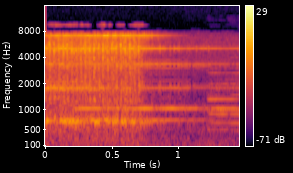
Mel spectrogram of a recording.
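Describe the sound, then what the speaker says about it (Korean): An old rotary dial telephone rings loudly at night in a house, a bright sustained ring that cuts off after under a second and leaves a fading tail. "매우 소란스럽게 오래된 다이얼 전화가 울렸다."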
